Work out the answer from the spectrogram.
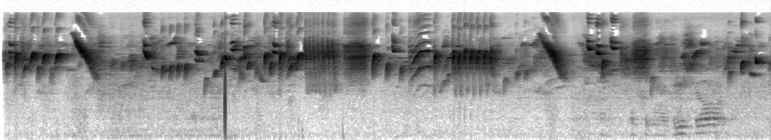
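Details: European goldfinch, a male singing alongside a female, gives a rapid, liquid stream of tinkling twitters, buzzy trills and sweet slurred notes, high-pitched and almost unbroken; a brief click is heard once.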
